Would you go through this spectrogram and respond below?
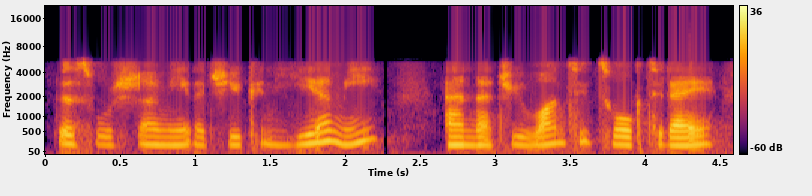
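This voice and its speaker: Female online English tutor, heavy vocal fry, slow clear encouraging delivery. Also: lowish voice, no room sound, highs cut off. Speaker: English teacher hosting an online class. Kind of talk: scripted online lesson facilitation.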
